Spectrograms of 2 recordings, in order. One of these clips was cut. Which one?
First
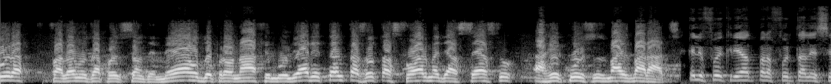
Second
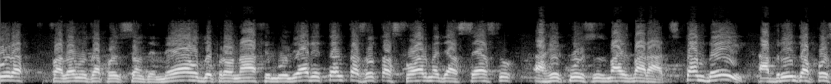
first; 1 cut; at 6.8 s

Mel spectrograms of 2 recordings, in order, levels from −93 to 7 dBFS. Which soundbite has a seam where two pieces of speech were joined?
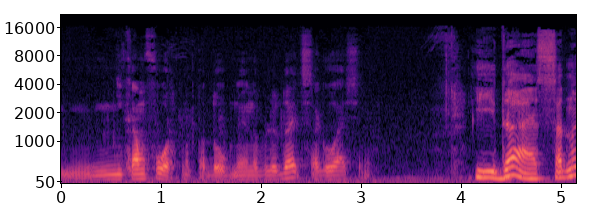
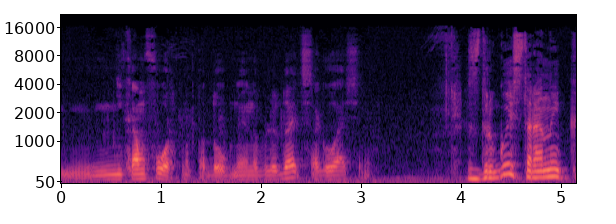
second; 1 cut; at 4.0 s

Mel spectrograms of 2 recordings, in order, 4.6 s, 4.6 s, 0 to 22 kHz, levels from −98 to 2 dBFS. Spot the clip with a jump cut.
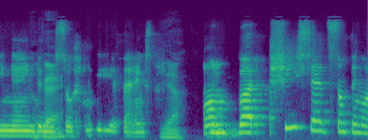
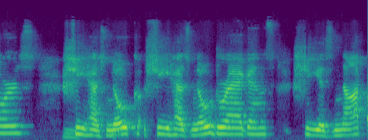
first; 1 cut; at 3.4 s

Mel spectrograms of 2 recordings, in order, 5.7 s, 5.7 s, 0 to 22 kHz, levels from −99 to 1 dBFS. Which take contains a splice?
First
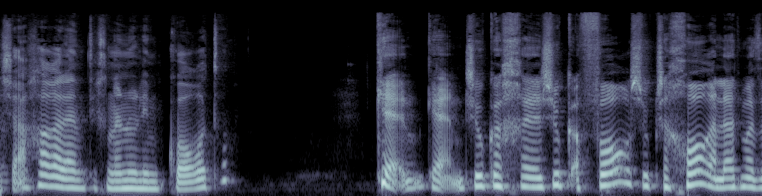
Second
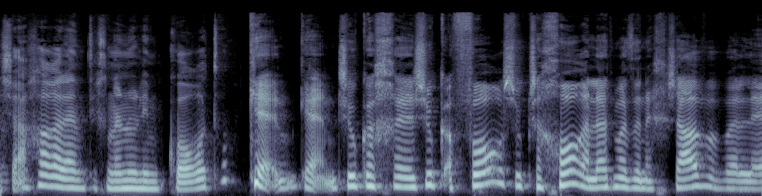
second; 1 cut; at 1.8 s

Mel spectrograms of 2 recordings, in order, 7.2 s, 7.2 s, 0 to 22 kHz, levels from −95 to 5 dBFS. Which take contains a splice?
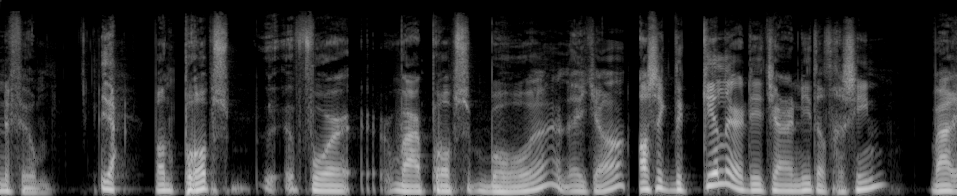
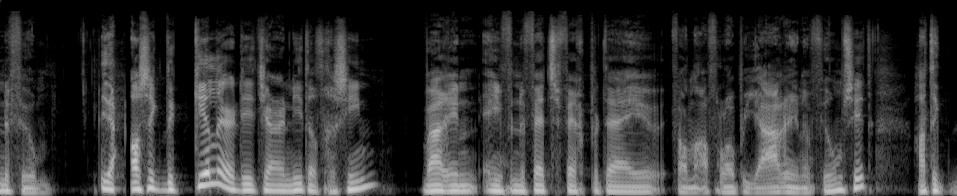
second; 1 cut; at 0.9 s

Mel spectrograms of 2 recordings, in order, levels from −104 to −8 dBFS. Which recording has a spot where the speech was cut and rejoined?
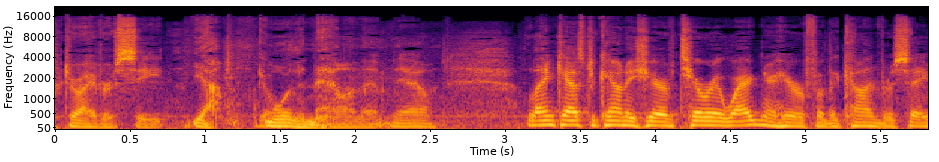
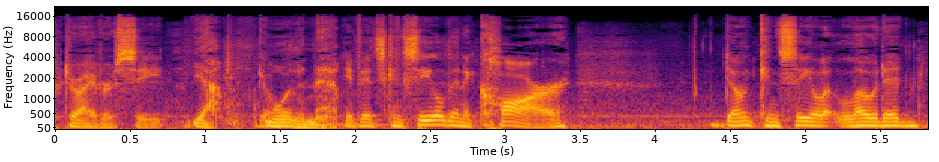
second; 1 cut; at 1.9 s

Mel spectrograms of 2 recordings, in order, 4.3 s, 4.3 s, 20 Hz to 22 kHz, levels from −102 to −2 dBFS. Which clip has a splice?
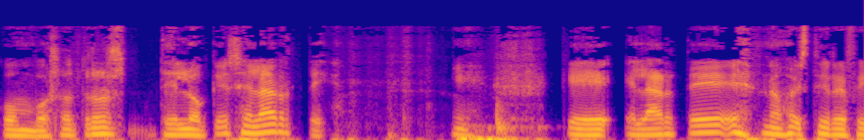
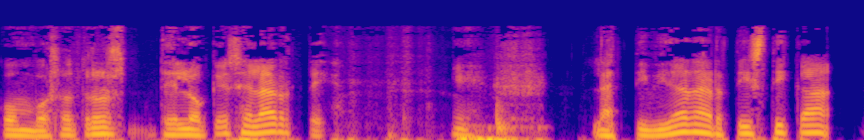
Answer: second; 1 cut; at 2.8 s

